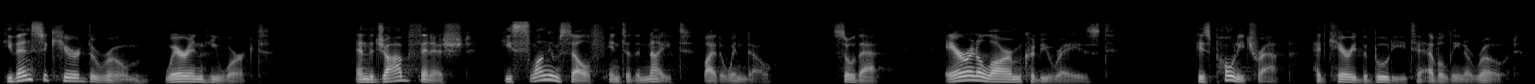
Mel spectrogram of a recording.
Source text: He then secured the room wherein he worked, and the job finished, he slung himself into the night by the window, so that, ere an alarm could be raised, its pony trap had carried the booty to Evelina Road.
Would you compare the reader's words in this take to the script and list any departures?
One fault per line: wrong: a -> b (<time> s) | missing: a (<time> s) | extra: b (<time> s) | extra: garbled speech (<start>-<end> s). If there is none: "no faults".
wrong: its -> his (11.9 s)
